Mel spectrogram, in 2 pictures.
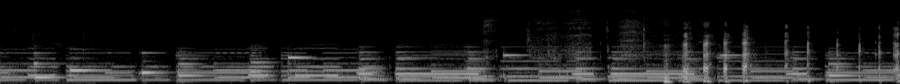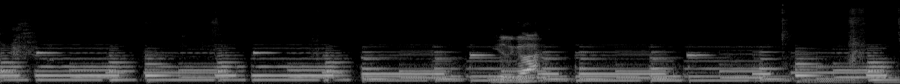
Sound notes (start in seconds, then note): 6.2 man laughs; 14.3 playful music continues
